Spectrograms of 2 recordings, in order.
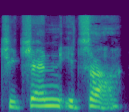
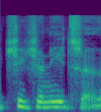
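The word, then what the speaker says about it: Chichén Itzá: accent and that's pronounced chichen it with the accent on the last syllable and people always mispronounce it say chichita is chichen It's a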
